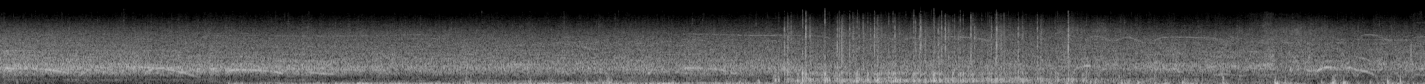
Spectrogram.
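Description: Ballpark crowd cheering a walk-off win, a steady roar of voices with scattered clapping that picks up about eight seconds in.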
